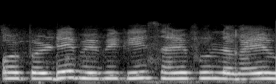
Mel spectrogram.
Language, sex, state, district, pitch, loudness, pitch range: Hindi, female, Arunachal Pradesh, Papum Pare, 275 Hz, -12 LUFS, 270-280 Hz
